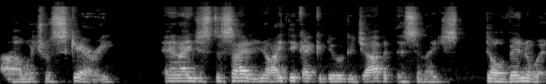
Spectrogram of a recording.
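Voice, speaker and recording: Very fast and somewhat breathy, a man with an American accent speaks at a fairly high pitch with fairly even intonation. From Brooklyn, New York. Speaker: real estate agent. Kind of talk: casual interview chat.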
